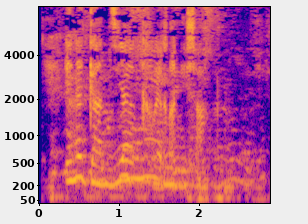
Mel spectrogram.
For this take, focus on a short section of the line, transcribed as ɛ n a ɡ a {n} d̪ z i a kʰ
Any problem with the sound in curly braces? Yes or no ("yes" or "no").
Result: no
